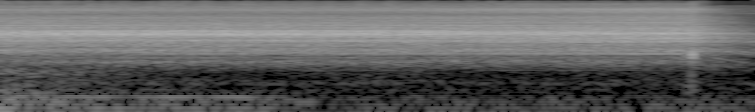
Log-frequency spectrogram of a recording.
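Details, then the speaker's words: Nitro RC car cooling fan, after spraying switch cleaner: even, airy whir holds steady over three seconds, then winds down cleanly; fan now spins fully and turns off normally. "Oh, that sounds a lot better. And it actually spins and turns off now."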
